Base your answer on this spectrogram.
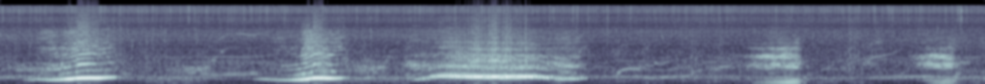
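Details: Male humpback whale song, its phrases changing each year: two upswept rising moans, then a long arching harmonic cry, followed by two short low pulsed grunts with buzzy overtones, repeating in a phrased sequence.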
